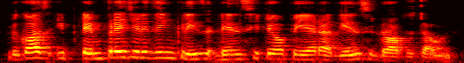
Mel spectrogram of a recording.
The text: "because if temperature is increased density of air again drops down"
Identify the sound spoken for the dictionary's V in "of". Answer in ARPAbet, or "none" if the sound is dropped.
P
